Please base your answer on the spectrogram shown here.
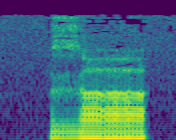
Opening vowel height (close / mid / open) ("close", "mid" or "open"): open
